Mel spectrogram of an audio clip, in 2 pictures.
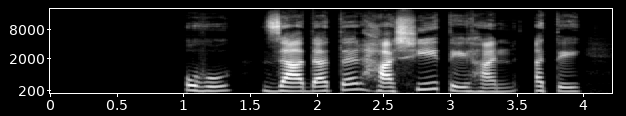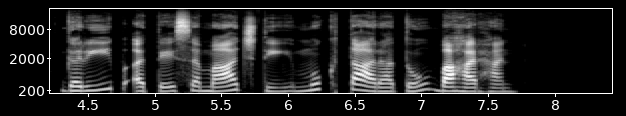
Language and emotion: Punjabi, neutral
